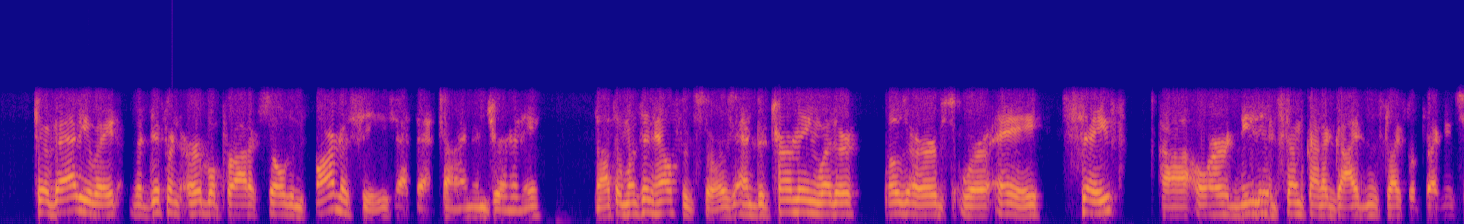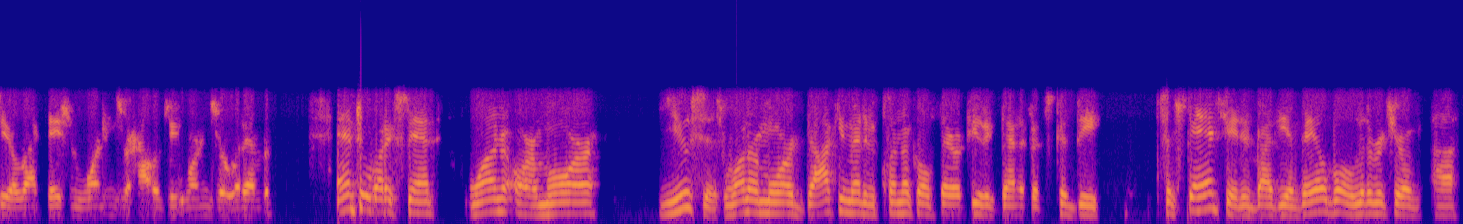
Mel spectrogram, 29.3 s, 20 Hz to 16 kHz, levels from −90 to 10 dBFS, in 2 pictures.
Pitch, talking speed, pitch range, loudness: 135 Hz, 145 wpm, 120-150 Hz, -20 LUFS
